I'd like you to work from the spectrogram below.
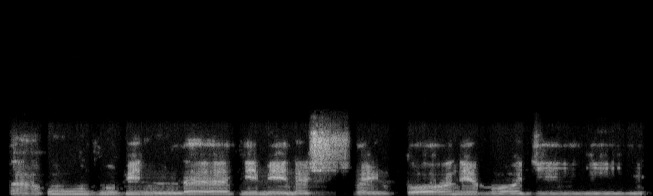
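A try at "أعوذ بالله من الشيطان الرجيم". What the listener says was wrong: Oke, kita kembalikan huruf ainnya ya. Kita kembalikan huruf ainnya. A'u, a'u, ya.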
